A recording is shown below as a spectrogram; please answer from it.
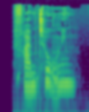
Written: fremtoning

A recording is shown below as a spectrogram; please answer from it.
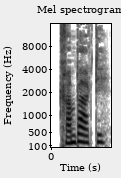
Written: krampeagtig

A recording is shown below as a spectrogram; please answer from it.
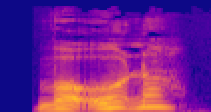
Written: hvorunder

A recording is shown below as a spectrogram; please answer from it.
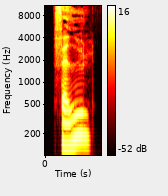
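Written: fadøl

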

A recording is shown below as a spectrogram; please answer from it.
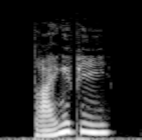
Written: drengepige

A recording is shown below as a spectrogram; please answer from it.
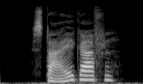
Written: stegegaffel

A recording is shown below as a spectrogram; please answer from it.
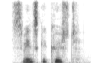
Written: svenskekyst

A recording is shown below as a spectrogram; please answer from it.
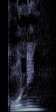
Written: grunding

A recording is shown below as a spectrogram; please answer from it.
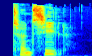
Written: tonsil

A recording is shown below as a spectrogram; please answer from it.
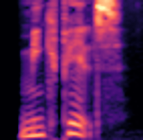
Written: minkpels

